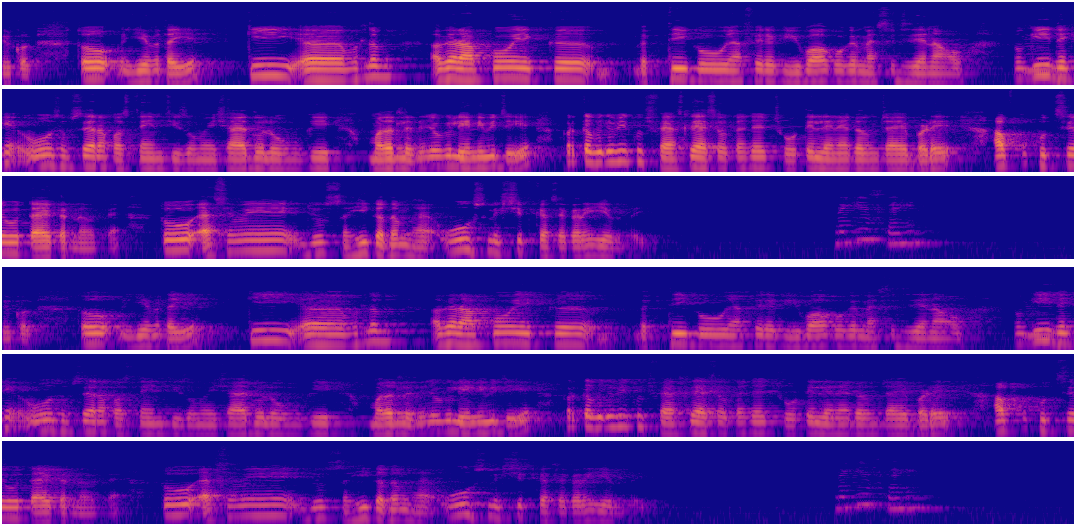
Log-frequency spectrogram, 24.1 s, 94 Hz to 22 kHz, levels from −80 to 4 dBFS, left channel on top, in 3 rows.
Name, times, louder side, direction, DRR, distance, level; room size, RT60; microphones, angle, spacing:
voice 1, 0.0-1.5 1.8-2.9 3.2-20.7, left 6 dB, 50° left, 9 dB, 0.3 m, -33 dB
voice 2, 22.3-22.9, left 2 dB, 30° left, 5 dB, 1.3 m, -48 dB
17.5 x 6.3 x 5.5 m, 0.83 s
head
